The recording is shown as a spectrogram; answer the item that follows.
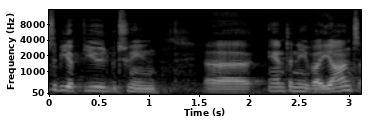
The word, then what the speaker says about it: Antoine Vaillant: The first story we're going to start out with today is what seems to be a feud between Antoine Vaillant, I believe is how you say his name, and men's physique Olympia champion, retired champion, maybe coming back champion, I don't know, Jeremy Buendia.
